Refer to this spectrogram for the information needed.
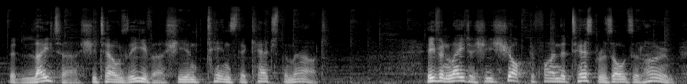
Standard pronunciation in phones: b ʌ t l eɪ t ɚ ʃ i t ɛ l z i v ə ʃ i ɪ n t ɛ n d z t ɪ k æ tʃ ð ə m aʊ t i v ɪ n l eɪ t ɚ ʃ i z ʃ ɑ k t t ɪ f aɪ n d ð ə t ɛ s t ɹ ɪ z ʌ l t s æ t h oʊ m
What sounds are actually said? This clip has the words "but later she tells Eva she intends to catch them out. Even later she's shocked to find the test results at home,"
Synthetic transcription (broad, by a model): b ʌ t l eɪ t ɚ ʃ i t ɛ l z i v ə ʃ i ɪ n t ɛ n d z t ɪ k æ tʃ ð ə m aʊ t i v ɪ n l eɪ t ɚ ʃ i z ʃ ɑ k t t ɪ f aɪ n ð ə t ɛ s t ɹ ɪ z ʌ l t s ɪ t h oʊ m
